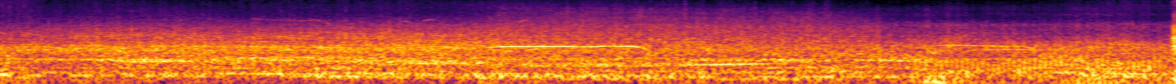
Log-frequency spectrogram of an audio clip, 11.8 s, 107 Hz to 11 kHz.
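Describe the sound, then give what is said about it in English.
A steady, loud rumble of UH-60M Black Hawk helicopters of the 38th Combat Aviation Brigade flying overhead above a racing car and the field, a deep throbbing drone blending with broad outdoor crowd noise that holds constant for the whole stretch. “As the 38th Combat Aviation Brigade, UH-60M Blackhawks, fly above the stars and stripes of Santino Ferrucci's AJ Foyt racing car and this entire field.”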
